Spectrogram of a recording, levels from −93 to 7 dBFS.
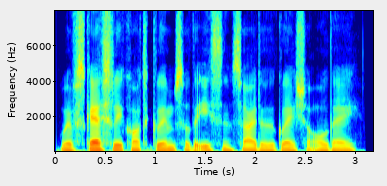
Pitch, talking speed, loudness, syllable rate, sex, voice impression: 110 Hz, 285 wpm, -21 LUFS, 6.7 syllables/s, male, masculine, adult-like, slightly dark, slightly calm, slightly friendly, kind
